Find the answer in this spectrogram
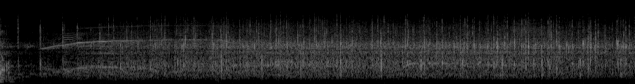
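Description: A large arena audience applauding with a steady, dense crackle of many hands clapping. A single high tone rises about half a second in and then holds above the clapping.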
